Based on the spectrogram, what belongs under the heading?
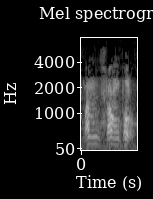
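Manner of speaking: usual speaking voice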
